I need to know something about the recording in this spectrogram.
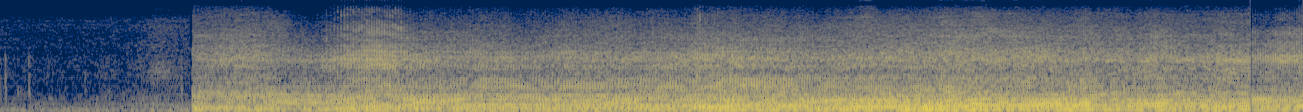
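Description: Dirt bike engines roar and rev loudly outdoors.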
